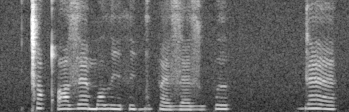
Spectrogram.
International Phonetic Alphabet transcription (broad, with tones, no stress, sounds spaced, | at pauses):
ǀ ə˦ qʼ ɑ˧ z æ˦˨ m ɔ˧ ð i˨ θ i˨ ɡ u˧ p æ˨ z æ˨ z ṳ˨ p ə˧ | ɡ æ˦˨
